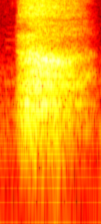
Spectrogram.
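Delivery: acted heavy sigh; big exhaled sigh for a character; sister's sigh. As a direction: let out an audible, breathy sigh. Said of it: "sighs and appeals".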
